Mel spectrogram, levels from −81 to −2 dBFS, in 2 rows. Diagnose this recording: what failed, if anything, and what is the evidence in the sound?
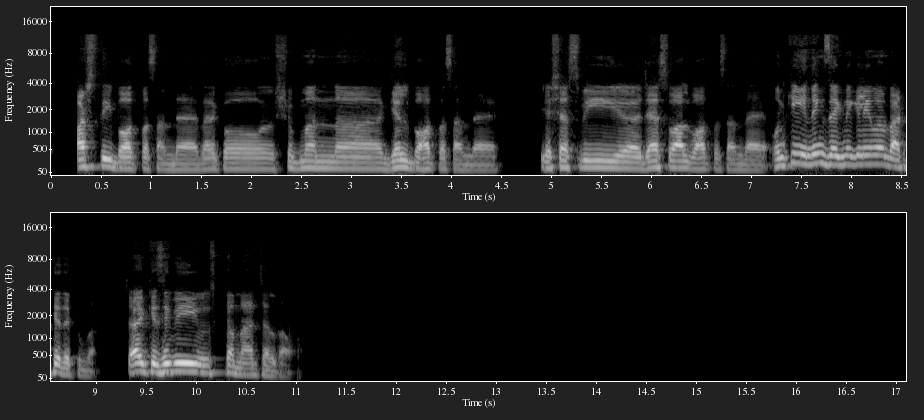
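The trouble sits in the network stage and the receiver's jitter buffer. Three short stalls from late packets are heard at 10.08 s (44 ms), 10.21 s (80 ms) and 10.94 s (74 ms). At each one, a packet arrived after it was due, the buffer ran dry, and the receiver held the last speech sound until the packet turned up. Nothing is lost, but the delay grows by each stall. On a spectrogram the harmonics freeze into flat horizontal bands. The waveform shows a short, repeated, slightly buzzy stretch.

A call audio freeze follows from 11.36 s to 12.33 s, close to one second during which the speech stops. The likely cause is packets held up in transit long enough to empty the jitter buffer. The receiver briefly carries the last sound forward, and it then drops to silence for about 950 ms. When the packets arrive, the speech resumes where it stopped, so the pause is inserted rather than content removed. 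The waveform shows a flat line there, and the spectrogram an empty vertical gap.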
